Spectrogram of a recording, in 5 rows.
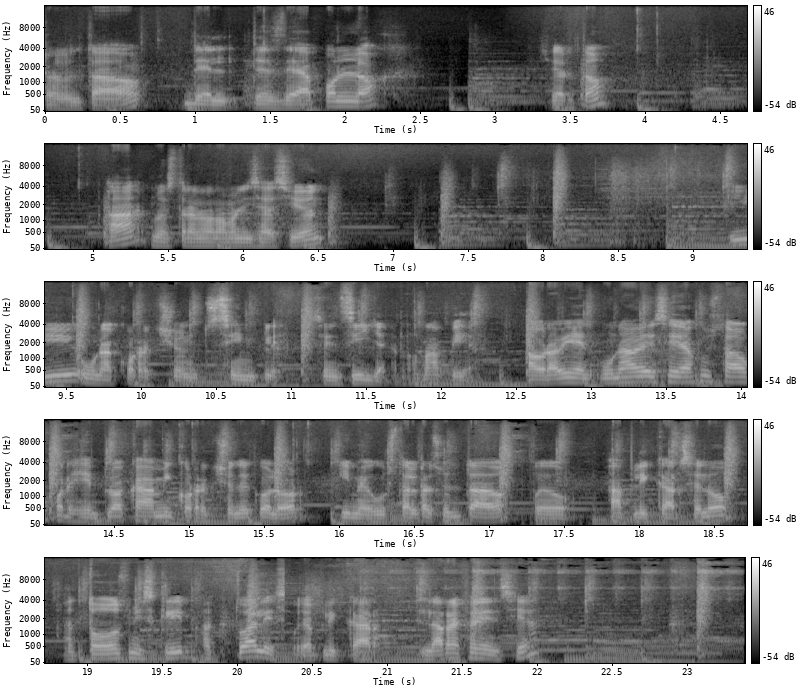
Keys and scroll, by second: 11.0 d, 18.7 ctrl+a, 22.8 ctrl+a.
